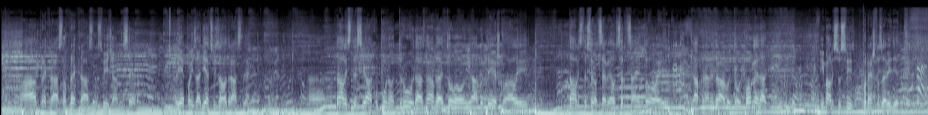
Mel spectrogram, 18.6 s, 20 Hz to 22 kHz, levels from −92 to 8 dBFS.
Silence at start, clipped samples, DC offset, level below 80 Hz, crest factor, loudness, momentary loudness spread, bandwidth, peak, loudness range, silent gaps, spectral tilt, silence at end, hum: 0 s; under 0.1%; under 0.1%; -34 dBFS; 14 dB; -15 LUFS; 2 LU; 12 kHz; 0 dBFS; 1 LU; none; -6.5 dB/octave; 0 s; none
